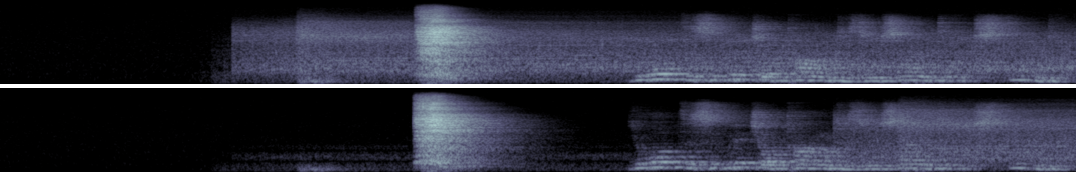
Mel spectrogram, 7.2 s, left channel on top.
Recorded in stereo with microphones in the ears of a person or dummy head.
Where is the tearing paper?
60° right (ahead or behind), 0.9 m.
